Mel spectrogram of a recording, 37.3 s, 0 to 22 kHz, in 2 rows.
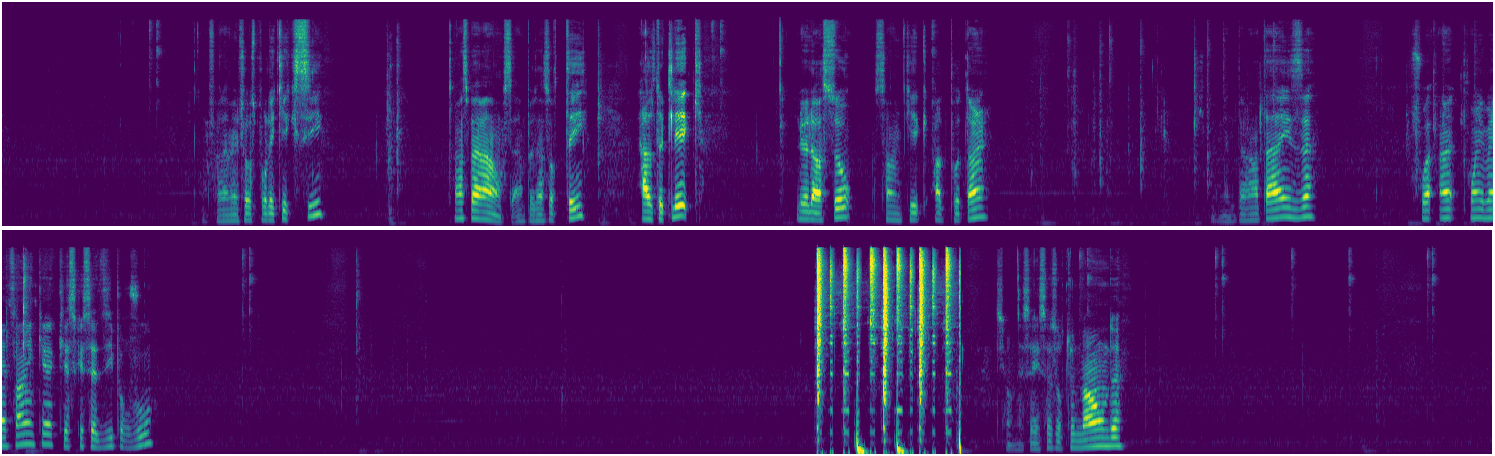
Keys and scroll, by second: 4.9 t, 13.6-16.2 typing, 17.5-19.4 typing, 23.0 0, 28.5 0, 30.4 0.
